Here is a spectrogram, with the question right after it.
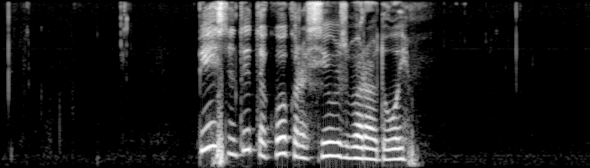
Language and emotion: Russian, neutral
